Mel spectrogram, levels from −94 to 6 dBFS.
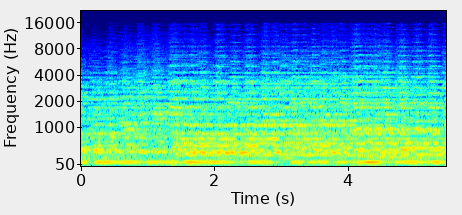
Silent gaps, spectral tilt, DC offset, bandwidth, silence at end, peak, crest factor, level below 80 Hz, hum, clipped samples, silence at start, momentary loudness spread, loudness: none; -6 dB/octave; under 0.1%; 13.5 kHz; 0 s; -12 dBFS; 14 dB; -50 dBFS; none; under 0.1%; 0 s; 4 LU; -26 LUFS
